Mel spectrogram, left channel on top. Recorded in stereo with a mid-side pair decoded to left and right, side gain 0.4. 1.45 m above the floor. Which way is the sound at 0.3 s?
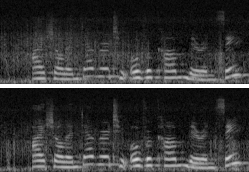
30° right.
